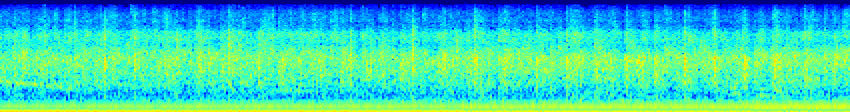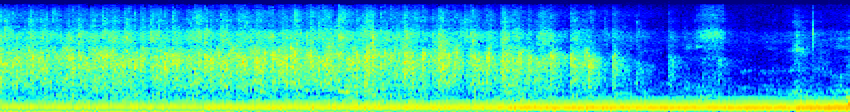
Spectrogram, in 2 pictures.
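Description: Audience clapping and applauding in a hall for a long, sustained stretch of dense, even hand claps, with a low steady hum underneath and the applause thinning near the end.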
